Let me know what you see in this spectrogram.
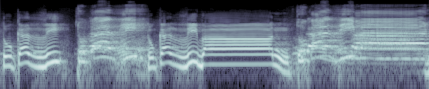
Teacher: اچھا تکذی، تکذی یہاں تک یہ حرکات ہیں، پھر با پر کھڑا زبر یہ ایک الف کھینچیں گے، تکذی تکذب تکذبان، تکذبان با کھڑا زبر ہے، کھڑا زبر ایک الف کھینچ کر ادا کرتے ہیں، اس کے بعد آپ دیکھیں سکون عارضی ہو گئی تو مد عارض ہو جائے گا، ٹھیک ہے؟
